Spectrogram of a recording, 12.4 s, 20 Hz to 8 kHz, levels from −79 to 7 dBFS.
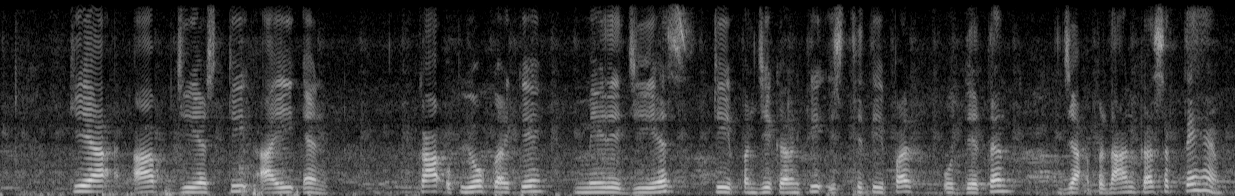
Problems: constant background noise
